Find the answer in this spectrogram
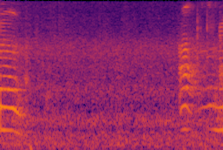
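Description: A three-month-old baby's short, high-pitched vocal sound, falling in pitch as it ends just after the start, then another begins near the end.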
